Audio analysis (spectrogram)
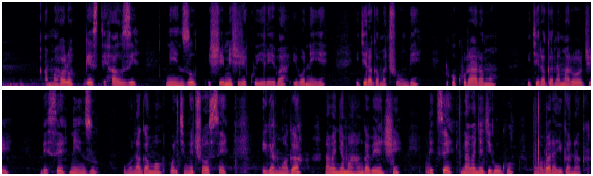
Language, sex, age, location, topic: Kinyarwanda, female, 25-35, Musanze, finance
